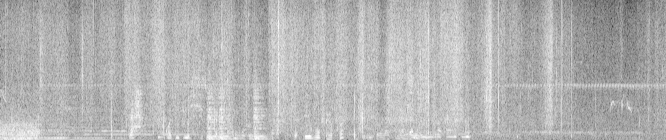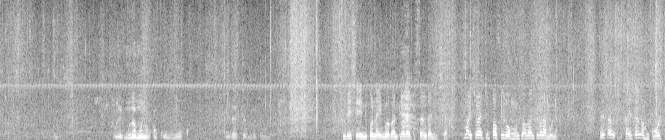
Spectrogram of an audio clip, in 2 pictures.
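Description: Dry grass and leaves rustle and crackle as someone moves through them.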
